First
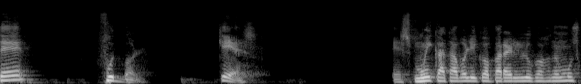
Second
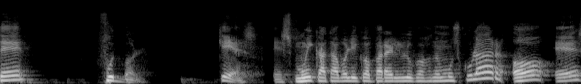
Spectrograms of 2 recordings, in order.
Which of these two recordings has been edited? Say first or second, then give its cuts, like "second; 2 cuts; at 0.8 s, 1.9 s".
second; 1 cut; at 2.6 s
